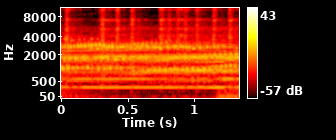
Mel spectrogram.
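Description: Frogs croaking in a dense chorus, repeated rhythmic calls pulsing over a steady layered drone, fairly close and filling the whole stretch with no voices.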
